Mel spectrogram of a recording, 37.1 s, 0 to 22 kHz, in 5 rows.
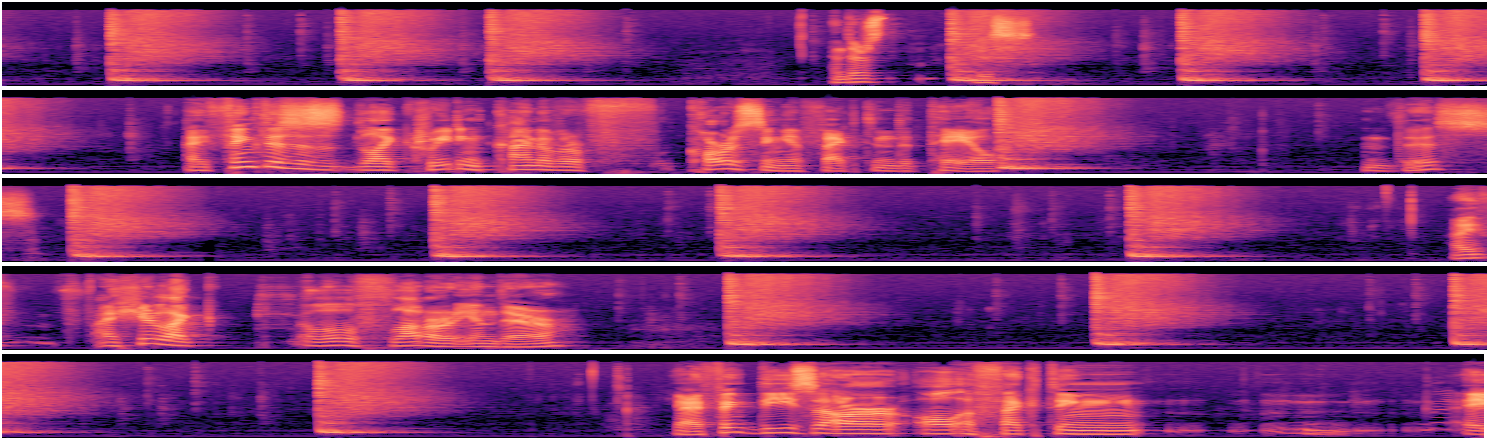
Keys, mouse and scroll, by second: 0.4 space, 1.3 click, 3.0 click, 4.1 click, 4.8 space, 5.7 space, 6.7 click, 8.0 space, 12.4 space, 13.7 space, 14.1-15.1 drag, 15.2 space, 16.3 space, 16.5 click, 17.1 space, 18.1 space, 18.2 click, 20.0 space, 20.1 click, 21.6 space, 25.3 click, 25.9 space, 27.1 space, 27.3 click, 28.9 space, 29.1 click, 29.6 space, 30.4 click, 30.9 space, 32.4 space.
